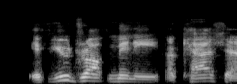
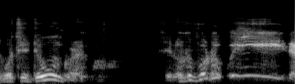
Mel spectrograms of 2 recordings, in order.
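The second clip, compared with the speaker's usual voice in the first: punchline squeaked much higher; mock grandma; 10 semitones higher than usual. Shown as a demonstration. Comic demonstrating his joke, high granny voice. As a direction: squeak the last line like a granny. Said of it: "I said".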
